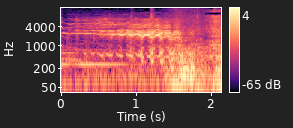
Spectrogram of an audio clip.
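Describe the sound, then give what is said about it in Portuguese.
A horse lets out a loud whinny, starting high and shrill then breaking into a shaky, descending neigh with rough snorting at the end, no voices present. “O cavalo ficou irritado e chamou os outros monstros.”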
